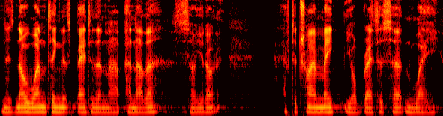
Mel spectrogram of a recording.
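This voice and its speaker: A man with a fairly low voice leads a guided meditation. He speaks very slowly in short, gentle instructions, leaving long pauses. His tone stays flat and even, and the sound carries a long hall reverb. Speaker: Buddhist monk and meditation teacher.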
